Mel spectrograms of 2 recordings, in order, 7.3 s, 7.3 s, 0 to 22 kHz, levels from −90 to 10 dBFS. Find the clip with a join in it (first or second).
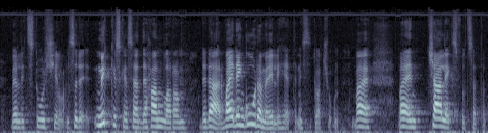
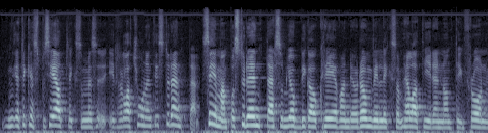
second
